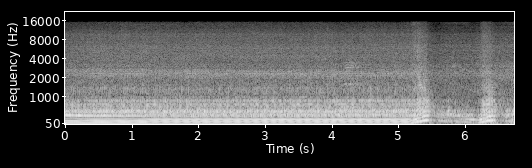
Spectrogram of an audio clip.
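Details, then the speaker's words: Wrecked Porsche Turbo S rebuilt with GT2 RS conversion exhaust, first start after both intercoolers installed: smooth idle then two crisp rev blips rising and falling cleanly; exhaust even, not too loud or quiet, no rasp or leak. "Alright, you guys heard the exhaust. Sounds really nice and clean. Not too loud, not too quiet."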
